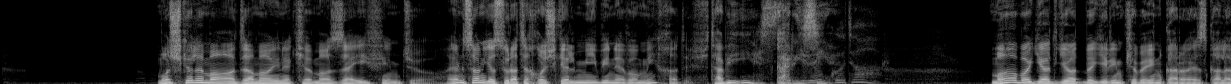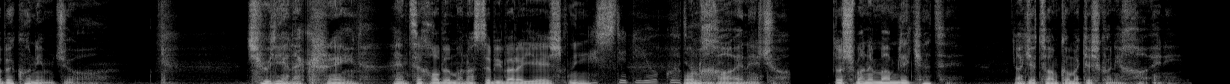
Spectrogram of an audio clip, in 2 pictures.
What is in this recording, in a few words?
dub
